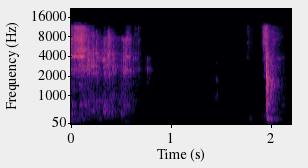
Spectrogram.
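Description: Hazelnut halves rattling and scraping on a baking tray, followed near the end by a single sharp clunk.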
